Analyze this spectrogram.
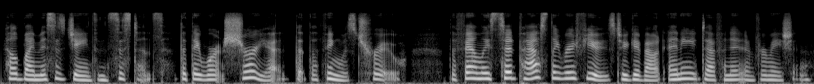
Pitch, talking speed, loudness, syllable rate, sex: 230 Hz, 185 wpm, -19 LUFS, 5.9 syllables/s, female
